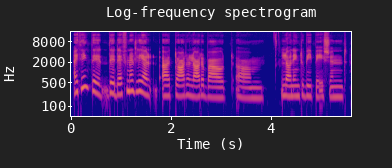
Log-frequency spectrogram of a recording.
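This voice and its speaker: A woman's voice: mid-range voice, fairly even intonation, moderate pace, smooth, dry recording, studio quality. A woman from India with an Indian accent, giving thoughtful, explanatory answers in a conversational interview. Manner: thoughtful, explanatory, with frequent restarts and hedges. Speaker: interview guest, researcher of call centers.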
